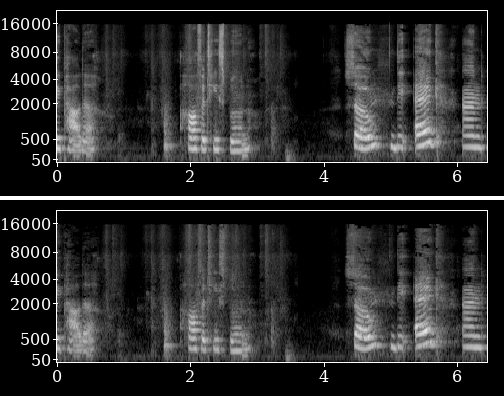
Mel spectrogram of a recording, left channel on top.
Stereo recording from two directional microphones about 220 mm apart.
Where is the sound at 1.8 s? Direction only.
50° left (ahead or behind).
